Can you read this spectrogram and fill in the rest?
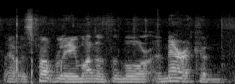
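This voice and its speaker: A man playing a self-assured Victorian gentleman detective, talking in a pompous, formal, dry way in a radio interview. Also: medium pitch, steady tone, quick pace, lightly acted. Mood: dry, bemused. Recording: faint noise, clicks.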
